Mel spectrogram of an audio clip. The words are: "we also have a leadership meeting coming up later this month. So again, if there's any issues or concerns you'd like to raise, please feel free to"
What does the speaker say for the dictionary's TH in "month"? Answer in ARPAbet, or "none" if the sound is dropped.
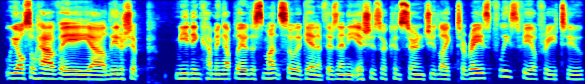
TH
